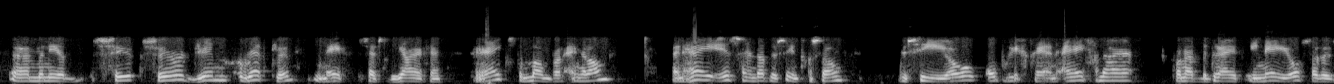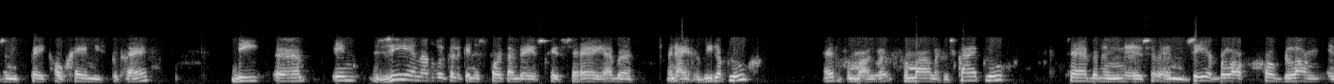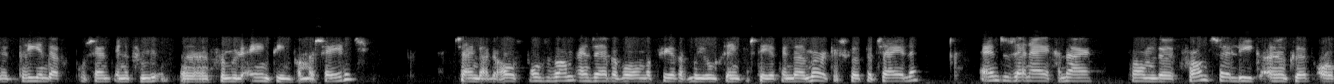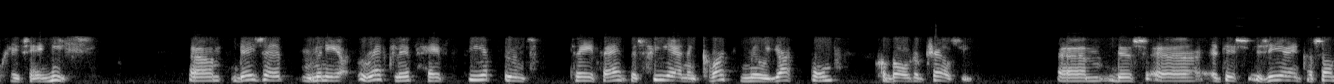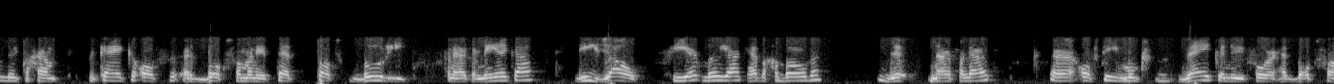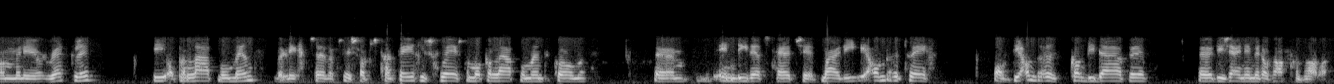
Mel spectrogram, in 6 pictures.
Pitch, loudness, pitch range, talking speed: 165 Hz, -18 LUFS, 150-190 Hz, 140 wpm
